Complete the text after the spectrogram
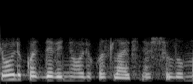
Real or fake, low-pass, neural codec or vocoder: real; 3.6 kHz; none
